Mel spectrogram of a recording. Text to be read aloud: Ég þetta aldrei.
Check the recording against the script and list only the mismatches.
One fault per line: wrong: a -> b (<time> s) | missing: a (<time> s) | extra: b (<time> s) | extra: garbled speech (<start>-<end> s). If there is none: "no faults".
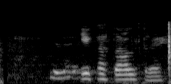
no faults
